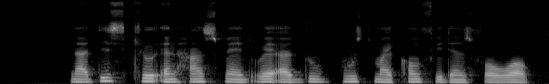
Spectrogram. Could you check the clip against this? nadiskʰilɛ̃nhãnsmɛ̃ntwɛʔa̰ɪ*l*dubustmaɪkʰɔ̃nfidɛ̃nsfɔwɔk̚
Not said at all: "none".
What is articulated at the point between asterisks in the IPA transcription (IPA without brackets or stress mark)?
none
